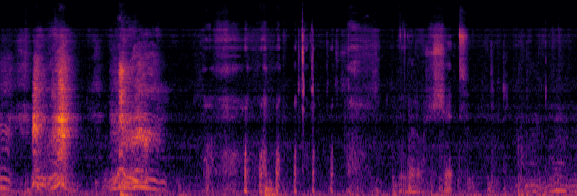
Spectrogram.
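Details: Puppies fighting at play, low growls and snarls with short yelps, broken by bursts of noisy scuffling; people talk loudly over the scrap near the start.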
